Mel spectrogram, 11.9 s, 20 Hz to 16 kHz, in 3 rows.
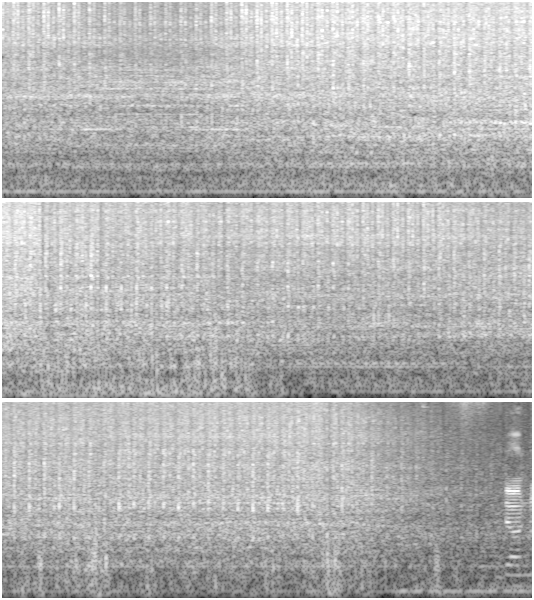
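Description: A Farmall 706 tractor engine, not yet warmed up, idles loudly and continuously with a rough, knocking rumble throughout.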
